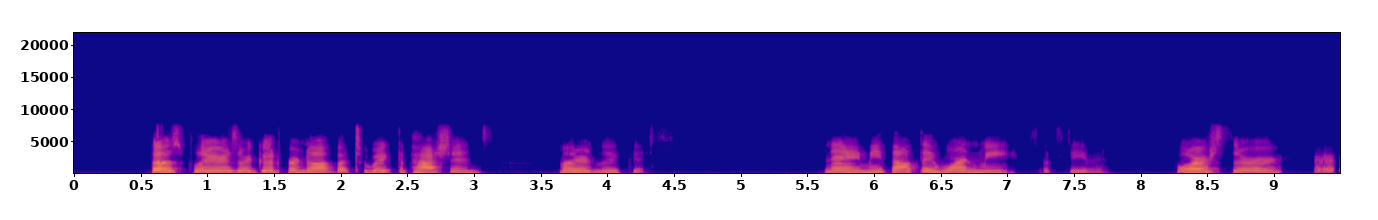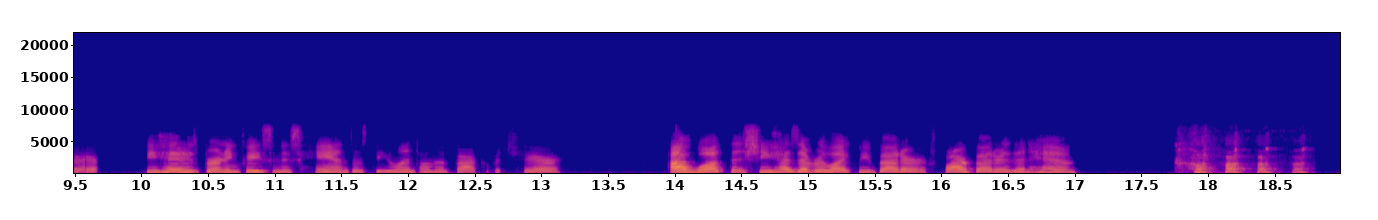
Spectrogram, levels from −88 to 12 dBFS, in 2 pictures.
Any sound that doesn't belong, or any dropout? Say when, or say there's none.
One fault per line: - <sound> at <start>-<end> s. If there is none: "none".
- laugh at 9.3-9.7 s
- laugh at 17.8-18.8 s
